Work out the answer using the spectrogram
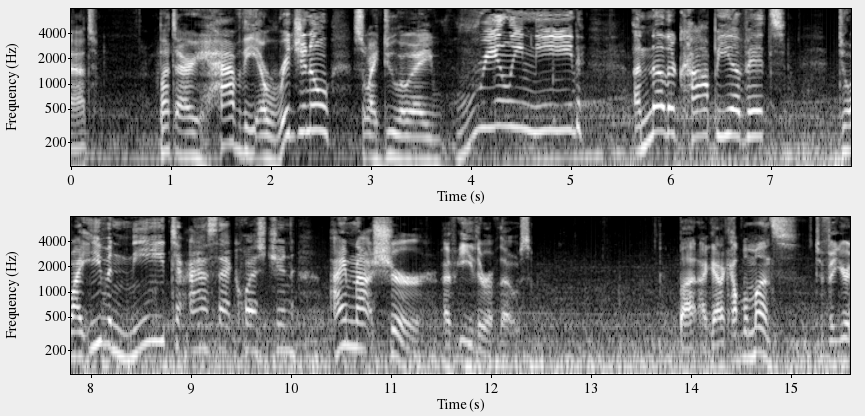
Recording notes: It’s a noisy, driving in my car episode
